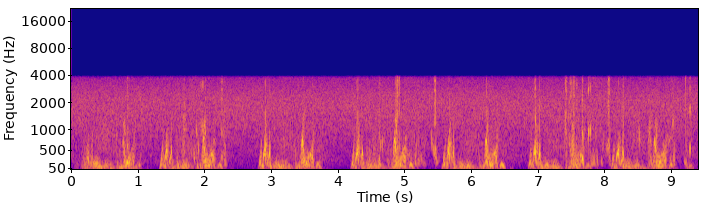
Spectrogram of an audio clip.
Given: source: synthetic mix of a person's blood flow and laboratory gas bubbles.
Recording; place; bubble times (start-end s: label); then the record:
Doppler ultrasound of blood flow; precordium
1.56-2.00 s: bubbles
2.23-2.35 s: bubbles
4.42-4.78 s: bubbles
4.83-5.33 s: bubbles
5.36-5.53 s: bubbles
7.38-7.63 s: bubbles
7.72-8.11 s: bubbles
8.49-8.55 s: bubbles
8.63-8.75 s: bubbles
8.78-8.86 s: bubbles
8.92-9.09 s: bubbles
9.17-9.32 s: bubbles
From the record:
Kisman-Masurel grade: 232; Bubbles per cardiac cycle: several, 3 to 8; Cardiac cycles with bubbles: 50 to 99%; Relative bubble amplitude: moderate (0.250 to 0.450); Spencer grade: 3 (all of the cardiac periods contain showers or single bubble signals, but not dominating or overriding the cardiac motion signals); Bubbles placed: only in the low amplitude regions of the cardiac cycle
